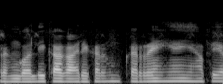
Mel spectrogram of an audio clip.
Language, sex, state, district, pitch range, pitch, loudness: Hindi, male, Chhattisgarh, Kabirdham, 135-145 Hz, 140 Hz, -20 LUFS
